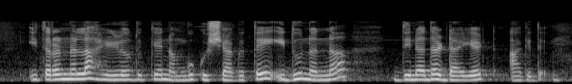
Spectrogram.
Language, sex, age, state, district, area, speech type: Kannada, female, 18-30, Karnataka, Bangalore Urban, urban, spontaneous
